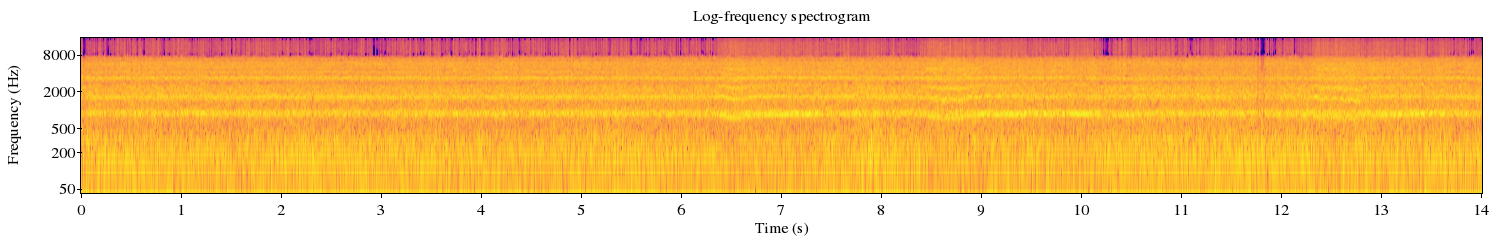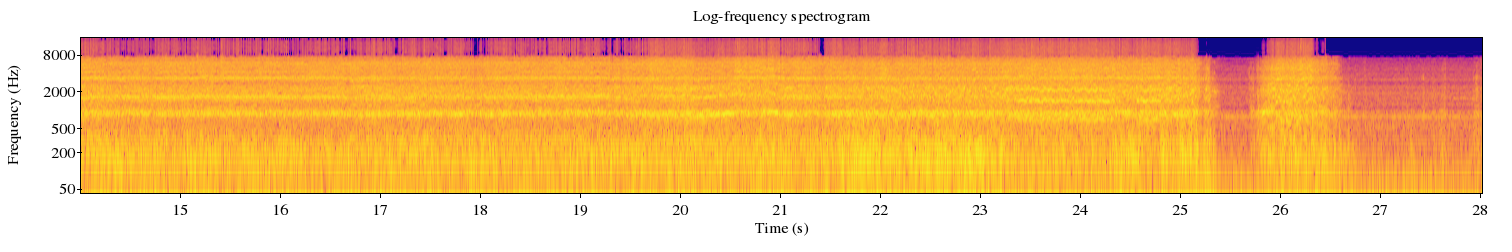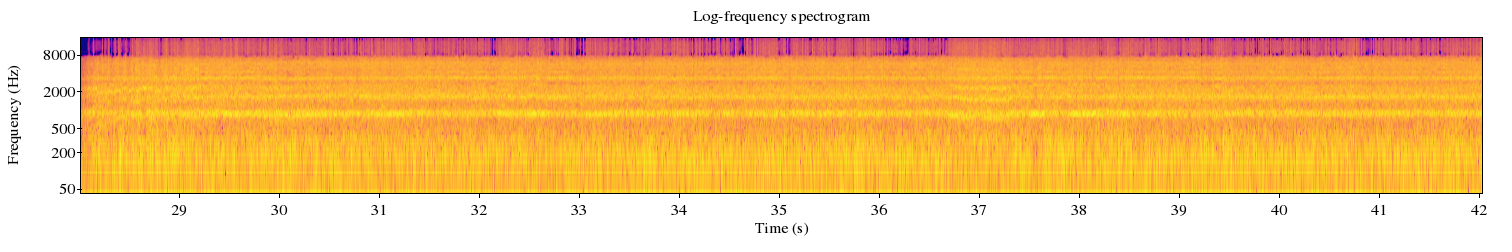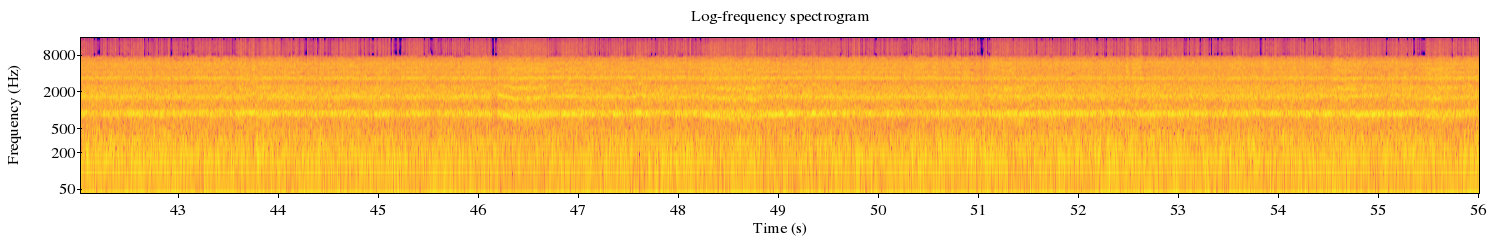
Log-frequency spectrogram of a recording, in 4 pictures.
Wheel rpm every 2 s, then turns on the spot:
230, 230, 230, 230, 230, 230, 220, 230, 230, 230, 220, 210, 160, 40, 150, 230, 230, 230, 230, 230, 230, 230, 230, 230, 230, 230, 230, 230.
26-28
